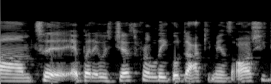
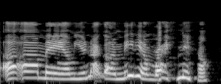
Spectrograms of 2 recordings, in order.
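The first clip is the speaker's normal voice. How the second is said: sassy refusal; 6 semitones higher than usual. Retold or imitated. Refusing her with sass.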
